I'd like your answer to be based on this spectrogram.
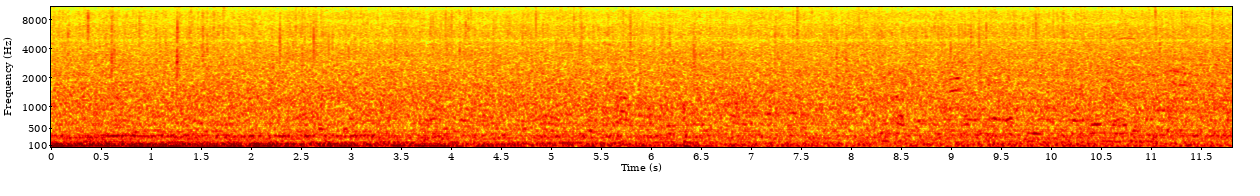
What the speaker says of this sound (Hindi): बहुत ही कमाल की सुपर बारिश हो रही है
